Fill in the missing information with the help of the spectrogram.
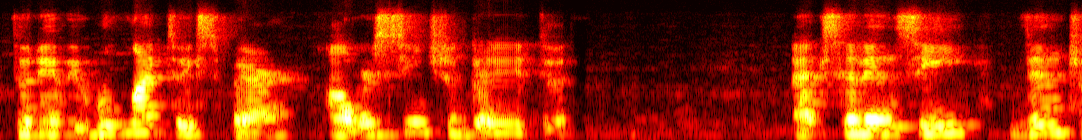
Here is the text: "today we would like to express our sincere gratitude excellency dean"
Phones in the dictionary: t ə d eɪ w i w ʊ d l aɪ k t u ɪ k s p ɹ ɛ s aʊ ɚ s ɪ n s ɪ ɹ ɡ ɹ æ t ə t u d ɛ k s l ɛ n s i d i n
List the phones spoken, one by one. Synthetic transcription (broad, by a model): t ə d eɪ w i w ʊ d l aɪ k t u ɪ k s p ɛ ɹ aʊ ɚ s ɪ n ʃ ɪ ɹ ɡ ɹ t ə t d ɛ k s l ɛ n s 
